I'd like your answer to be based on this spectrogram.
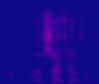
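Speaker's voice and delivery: low, hushed mock-timid answer; meek, terrified reply. Cook answering towering imagined chef, timid and hushed. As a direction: stammer a very soft, obedient reply. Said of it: "half terrified".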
